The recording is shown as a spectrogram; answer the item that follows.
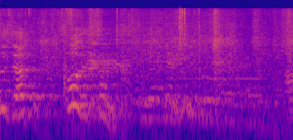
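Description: Indistinct voices of people talking and exclaiming in a room, with some gliding, cooing-like vocal sounds.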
